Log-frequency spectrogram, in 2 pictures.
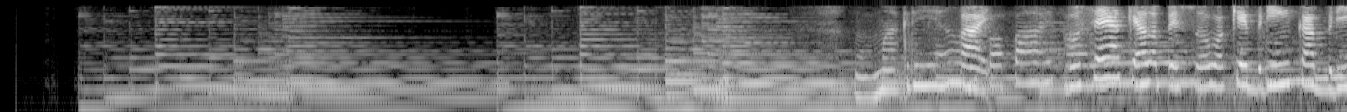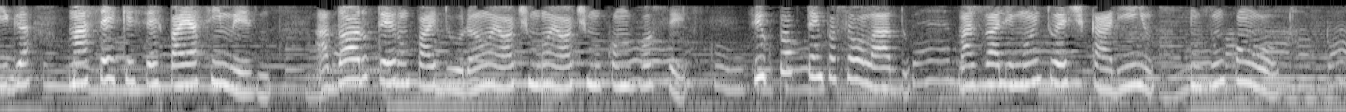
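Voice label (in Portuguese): criança masculino, telemensagens dia dos pais; Telemensagens 2017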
